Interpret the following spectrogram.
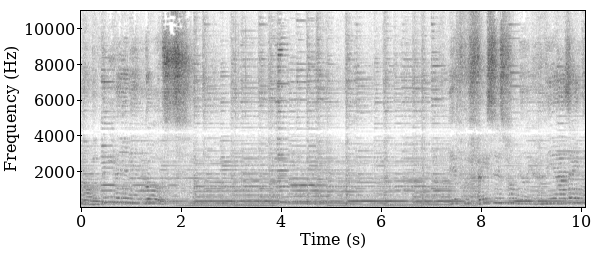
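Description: Two guitars playing an instrumental passage of a song live, strummed and picked notes that change and hold, heard through a small camcorder's built-in microphone.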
